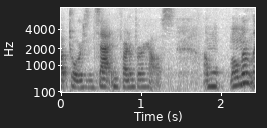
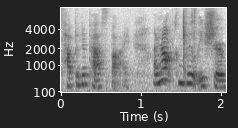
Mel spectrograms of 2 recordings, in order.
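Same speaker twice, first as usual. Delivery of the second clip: usual speaking voice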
